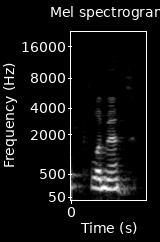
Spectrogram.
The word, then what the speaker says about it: Plymouth: But we say Plymouth. Okay, show me markings here. Now, when we pronounce this word, we say Plymouth. So we actually say the first vowel sound, so we're not going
